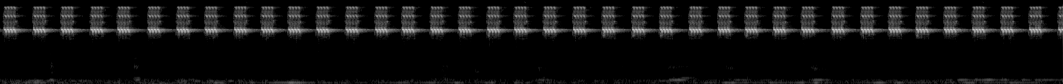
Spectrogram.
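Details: Continuous chirping of a jangkrik kalung or fighting cricket, recorded for training competition songbirds: shrill, evenly timed pulses roughly three and a half per second, steady and long, over a very faint low background hum.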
